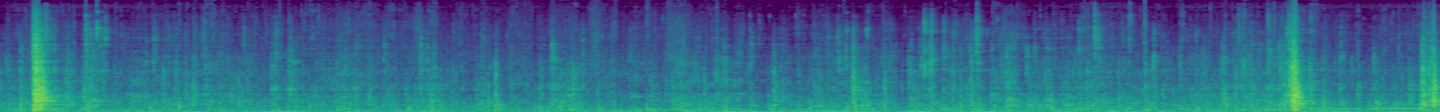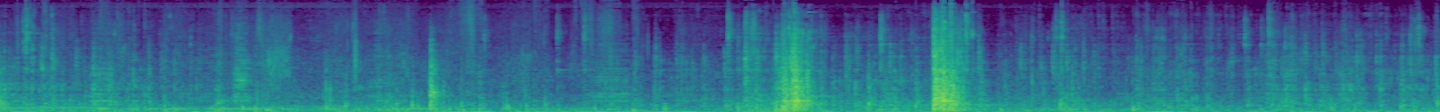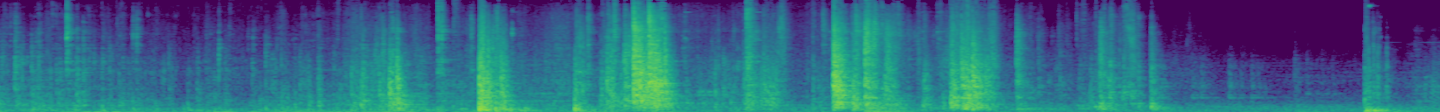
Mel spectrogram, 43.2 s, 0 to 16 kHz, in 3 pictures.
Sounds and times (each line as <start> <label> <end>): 0.0 metal delivery dolly with milk crates 43.2
42.4 double door 43.2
